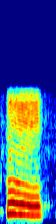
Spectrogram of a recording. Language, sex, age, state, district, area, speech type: Tamil, male, 18-30, Tamil Nadu, Kallakurichi, rural, conversation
